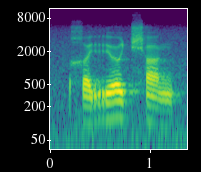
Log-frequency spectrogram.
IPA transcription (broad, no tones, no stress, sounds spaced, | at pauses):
χ ɛ rʲ œ t͡ɕʰ a ŋ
